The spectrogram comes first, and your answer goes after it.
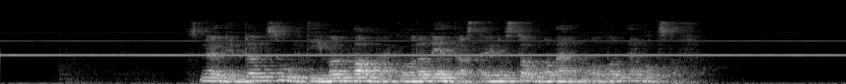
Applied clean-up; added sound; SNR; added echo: none; Organ; 17 dB; reverberation time 0.7 s.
